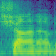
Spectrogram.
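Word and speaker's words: Shahna: Uh, for the part of uh, Shahana, it was actually it's Shana, but it's spelled S H A A S H A H N A, so it looks like Shahana or something.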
